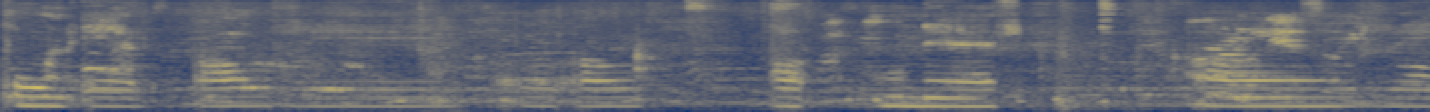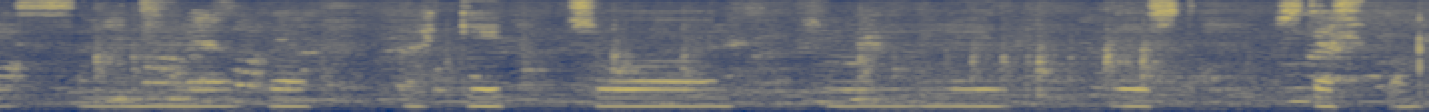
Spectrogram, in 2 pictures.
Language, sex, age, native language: Icelandic, female, 11, Icelandic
